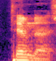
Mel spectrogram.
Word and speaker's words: Timna: Timna? Is that how you pronounce it? – Timna.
